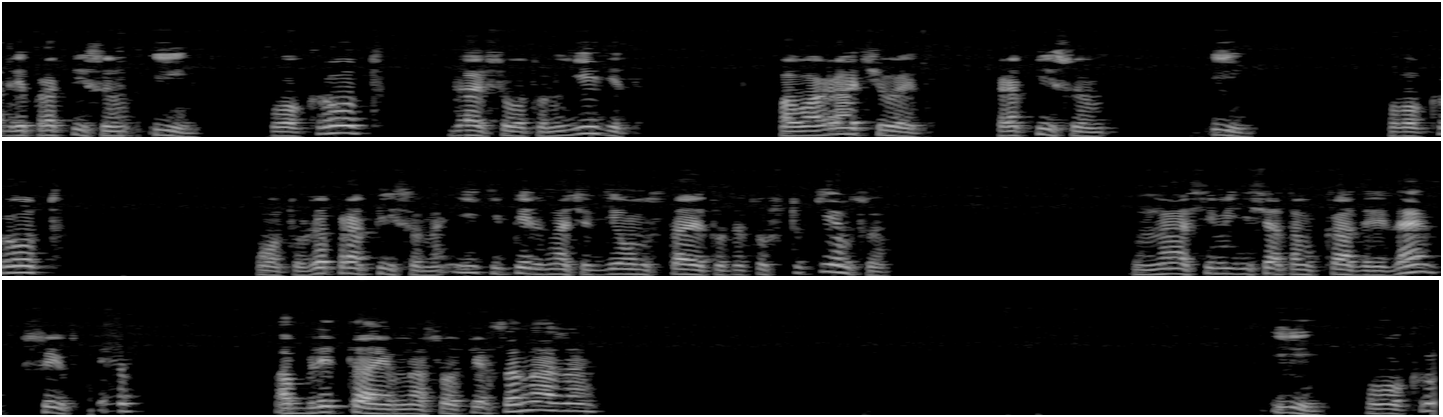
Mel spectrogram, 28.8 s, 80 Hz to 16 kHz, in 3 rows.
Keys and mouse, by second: 3.3-6.3 drag, 10.5-18.2 drag, 19.9 shift+f.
